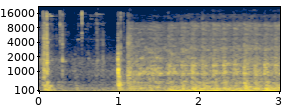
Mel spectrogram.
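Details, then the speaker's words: Jeep XJ junkyard rebuild with the fuel pump jumped to run: quiet clicks, then a steady low churning crank with an even beat that never catches; crank no start, owner suspects the crank sensor, which he plans to replace. "nothing not a not a damn [ __ ] thing"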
